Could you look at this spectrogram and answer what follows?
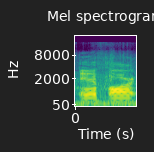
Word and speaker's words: framboise: It's Framboise. Framboise. Framboise blue.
